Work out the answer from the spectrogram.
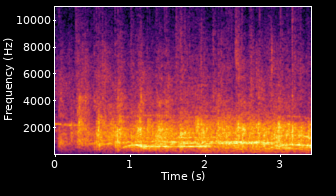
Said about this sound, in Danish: Kunne lade dem klappe. Ja, altså lad os lige høre en klapsalve lynhurtigt. Hvem er, må jeg høre en klapsalve på Fedtmøg?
